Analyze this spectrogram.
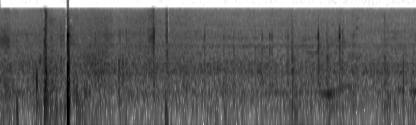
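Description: Quiet room hiss with a few light, sharp clicks and taps. The two clearest come close together about half a second in, and fainter ones follow later.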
